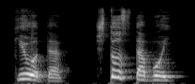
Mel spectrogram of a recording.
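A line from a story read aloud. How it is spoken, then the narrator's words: Stern question. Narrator (Russian): строго спросила Зальфия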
